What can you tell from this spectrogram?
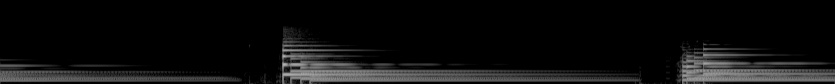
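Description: From 1.59 to 5.57 s, and again from 7.83 s to the end, the music dulls and turns gritty: a Bluetooth SBC bit pool drop. The treble sub-bands are starved and the rest coarsely quantised, which fits a fall from bit pool 31 to 9, around 72 kbps.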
